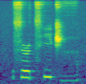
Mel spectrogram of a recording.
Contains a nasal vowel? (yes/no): no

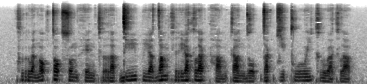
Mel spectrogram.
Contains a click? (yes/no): no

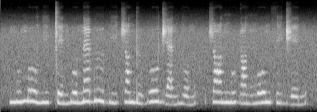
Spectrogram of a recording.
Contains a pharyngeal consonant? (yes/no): no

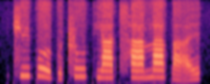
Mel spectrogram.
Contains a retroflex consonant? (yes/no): yes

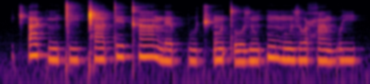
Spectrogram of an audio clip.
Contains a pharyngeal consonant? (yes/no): yes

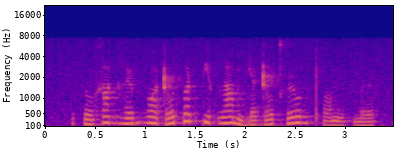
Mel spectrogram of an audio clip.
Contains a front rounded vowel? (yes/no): no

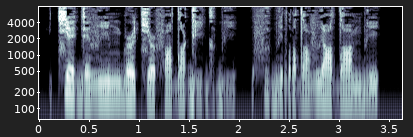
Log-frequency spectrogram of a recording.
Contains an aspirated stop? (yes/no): no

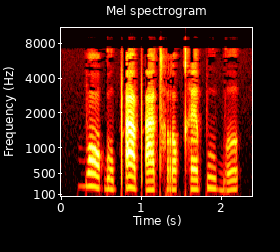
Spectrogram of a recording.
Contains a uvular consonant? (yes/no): no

